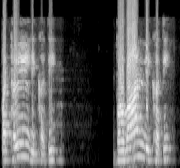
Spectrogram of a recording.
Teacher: તથદ ધન અનુનાસિક ન છે એટલા માટે અનુનાસિક લ થઈ જશે ન કેવો છે અનુનાસિક છે એટલા માટે અહિયા અનુનાસિક લકાર થઈ જશે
